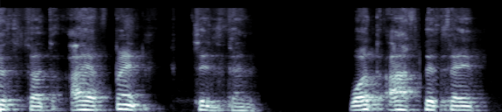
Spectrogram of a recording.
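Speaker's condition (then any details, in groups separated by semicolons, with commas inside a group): Cerebral palsy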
